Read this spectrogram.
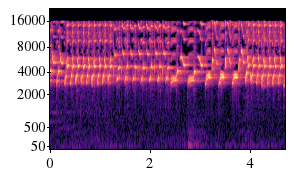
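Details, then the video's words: Clean goldfinch × canary hybrid song, copia malaga style, used to stimulate females and tutor young goldfinches and hybrids. Rapid high twittering runs nonstop, with rolling trills and buzzy chirps, several notes per second, and no other sounds. "Mixto de Jilguero Cantando Limpio sin errores (copia malaga) Hybrid de Chardonneret chantant propre"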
